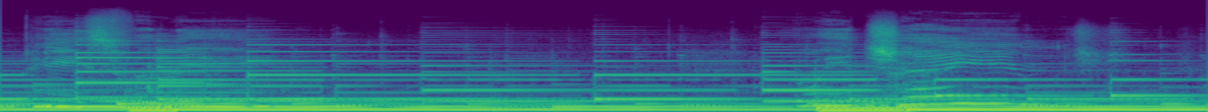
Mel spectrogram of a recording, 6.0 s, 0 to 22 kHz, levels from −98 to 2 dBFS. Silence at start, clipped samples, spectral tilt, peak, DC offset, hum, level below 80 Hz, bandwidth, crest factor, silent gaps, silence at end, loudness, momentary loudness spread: 0 s; under 0.1%; -8 dB/octave; -4 dBFS; under 0.1%; none; -26 dBFS; 8.4 kHz; 12 dB; none; 0 s; -18 LUFS; 6 LU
